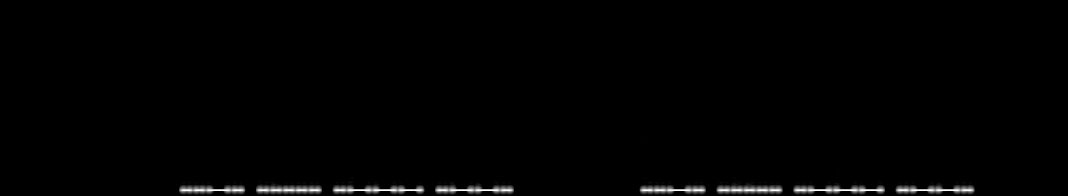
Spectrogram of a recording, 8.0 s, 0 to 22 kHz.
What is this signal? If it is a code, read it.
Morse code, heard as a keyed tone, about 25 wpm, 700 Hz. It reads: F5JP F5JP
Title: DXCC-100 Call Signs - 4 Characters - Repeated 2x - 25wpm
